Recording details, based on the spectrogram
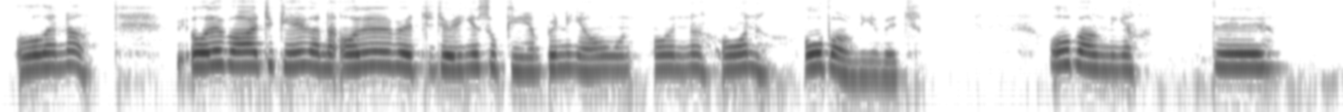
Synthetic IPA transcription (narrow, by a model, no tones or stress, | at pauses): oːkɛnaːʋḭːʔoːd̪eːbaːɾt͡ʃəkeːkəɾnãːʔoːd̪eːbɪt͡ʃd͡ʒeːɽɪjãːsʊkːijãːpɪɳɖɪjãːooːnoːn | oːpaːʊnd̪ijãːbɪt͡ʃ | oːpaːʊnd̪ijãː | t̪eː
